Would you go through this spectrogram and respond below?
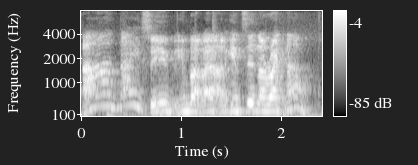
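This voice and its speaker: A man's voice: high voice, very animated, a little fast, bright, forceful tone. A man hosting a group webinar as a fitness coach, talking casually in an encouraging, effusive way. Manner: effusive, encouraging, informal hype. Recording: roomy, distant webinar audio with faint music.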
